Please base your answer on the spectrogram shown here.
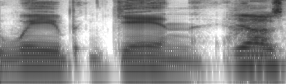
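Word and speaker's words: Weibgen: correct myself as well Hugh Web Gen Hard G yeah so I got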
